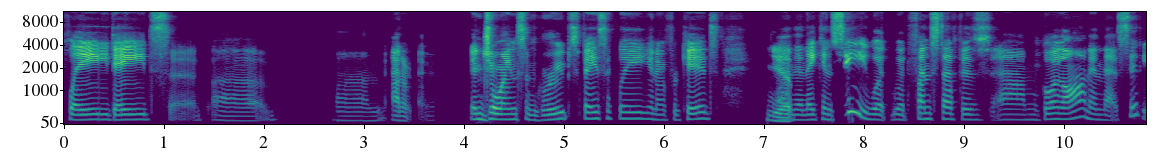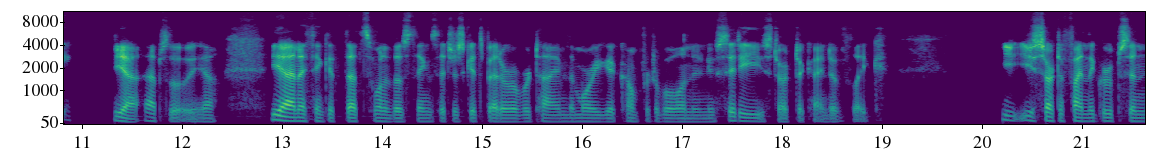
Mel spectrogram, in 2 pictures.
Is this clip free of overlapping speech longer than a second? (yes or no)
yes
